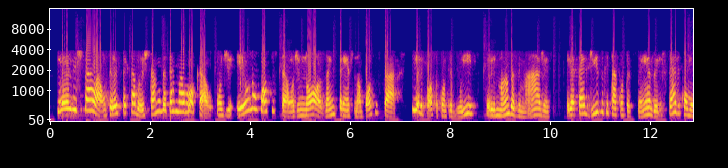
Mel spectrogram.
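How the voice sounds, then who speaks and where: The voice moves at a moderate pace with very wide swings in pitch. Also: woman. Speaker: journalist and TV presenter. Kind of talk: interview. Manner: hesitant, many fillers.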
